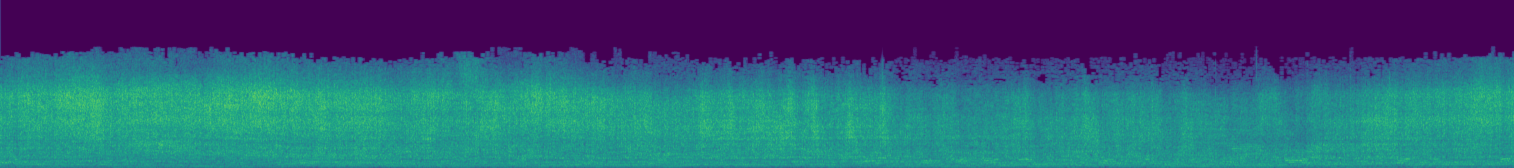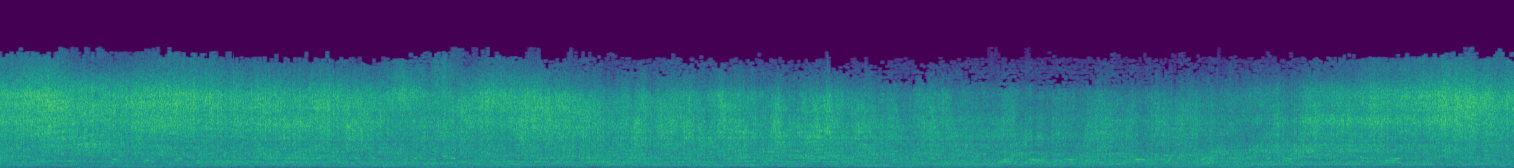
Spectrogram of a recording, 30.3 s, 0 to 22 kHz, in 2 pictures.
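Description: A field of dirt late model race cars running laps at speed, a steady loud blend of V8 engines at full throttle.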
